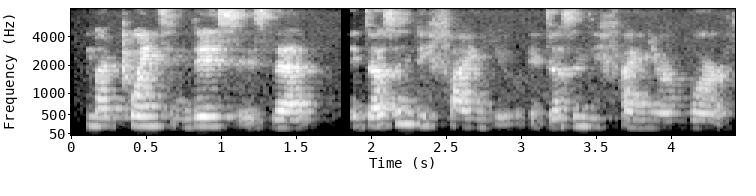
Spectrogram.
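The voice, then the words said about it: Emotional, voice close to tears. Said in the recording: “I'm starting to get emotional now”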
